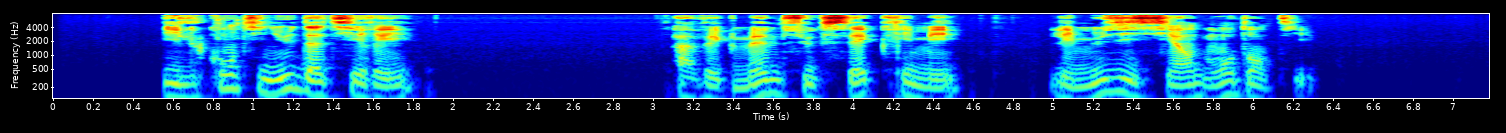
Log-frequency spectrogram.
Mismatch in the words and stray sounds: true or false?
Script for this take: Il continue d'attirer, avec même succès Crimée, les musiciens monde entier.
false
